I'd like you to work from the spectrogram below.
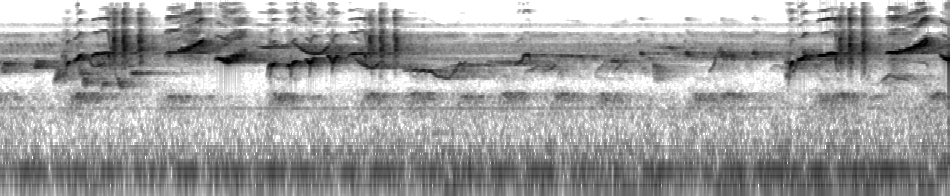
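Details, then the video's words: Near dawn, an Oriental magpie-robin delivers bright whistled phrases mixed with sharp clicking, scratchy notes and upward slurs, coming in uneven bursts over a low hum. "เสียงนกกางเขนบ้าน ตอนใกล้รุ่ง"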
